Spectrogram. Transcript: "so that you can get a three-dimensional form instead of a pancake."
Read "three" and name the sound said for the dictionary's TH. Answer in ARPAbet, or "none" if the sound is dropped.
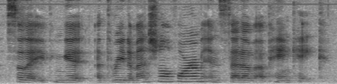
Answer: TH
